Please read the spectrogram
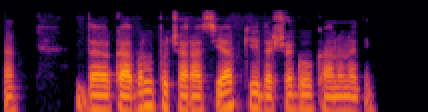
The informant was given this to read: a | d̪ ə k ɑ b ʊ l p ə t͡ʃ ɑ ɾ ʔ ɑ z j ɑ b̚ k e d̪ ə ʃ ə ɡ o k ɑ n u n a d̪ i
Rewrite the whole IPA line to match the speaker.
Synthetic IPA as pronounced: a | d̪ ə k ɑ b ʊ l p ə t͡ʃ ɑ ɾ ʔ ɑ s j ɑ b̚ k e d̪ ə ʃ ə ɡ o k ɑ n u n a d̪ i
